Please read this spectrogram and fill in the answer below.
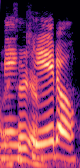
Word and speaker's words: Mankato: Saying it wrong. Mankato. He taught us.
